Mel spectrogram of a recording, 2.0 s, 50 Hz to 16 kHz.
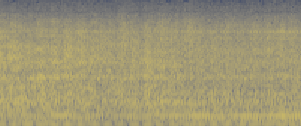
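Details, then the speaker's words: Even, steady diesel drone with a constant hum, no knocks, misses or surging, from a two-compartment trailer reefer, rear box C2 at 15 and front C1 at 6 degrees, switching continuous/start-stop modes; normal running. "Có tiếng ồn. Bạn thấy đấy, chúng tôi luôn ngủ với tiếng ồn này . Nhưng thôi, chúng ta đã quen với tiếng ồn rồi, bạn đã quen với nó rồi,"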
